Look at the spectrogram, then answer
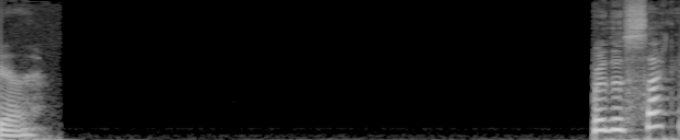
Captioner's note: silence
